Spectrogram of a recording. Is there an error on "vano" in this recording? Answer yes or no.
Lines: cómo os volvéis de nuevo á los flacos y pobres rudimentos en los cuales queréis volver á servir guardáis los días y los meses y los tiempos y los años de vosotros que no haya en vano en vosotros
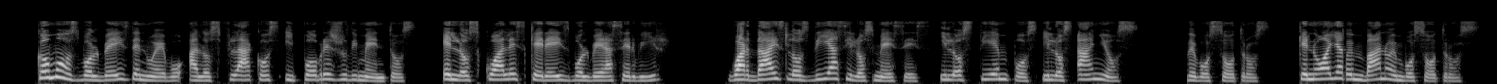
no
